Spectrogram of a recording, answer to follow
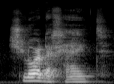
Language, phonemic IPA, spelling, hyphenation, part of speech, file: Dutch, /ˈslɔr.dəxˌɦɛi̯t/, slordigheid, slor‧dig‧heid, noun, Nl-slordigheid.ogg
- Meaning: sloppiness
